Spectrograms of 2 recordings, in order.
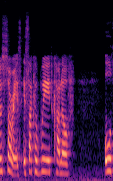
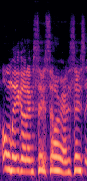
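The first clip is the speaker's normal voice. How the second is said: gushing over-apology; 5 semitones higher, 6 dB louder than usual. Retold or imitated. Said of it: "it's not from that place".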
